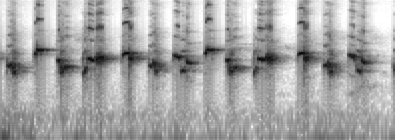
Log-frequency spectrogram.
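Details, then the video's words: Yellow-vented bulbul singing a long, rapid gacor song in the ropel panjang style: a steady run of short, bubbly, liquid notes rising and falling, about four or five notes a second, with no pauses. "SUARA trucukan gacor ROPEL PANJANG"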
